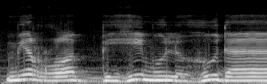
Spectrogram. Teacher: नून साकिन के बाद रा आया है। जब ऐसा हो तो वहाँ पे गुन्ना भी नहीं होता और उसको खींच के भी नहीं पढ़ते और वहाँ पे रुकते किसी सूरत में नहीं है।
